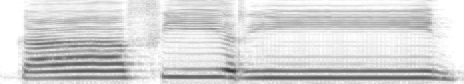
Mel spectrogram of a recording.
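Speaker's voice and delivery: کافرین very slow, کا two counts, رین four counts; four-count stop madd. Shown as a demonstration. Teacher showing madd on stopping. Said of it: "stop پر four counts اس کا stretch ہوگا".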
